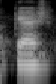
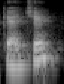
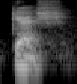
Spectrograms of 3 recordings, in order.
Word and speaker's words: cache: killed that is a cached process. Some people call it catch but the current pronunciation is cash. Just as you pronounce c a s h similarly you pronounce c a c h e cache.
